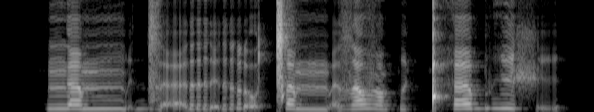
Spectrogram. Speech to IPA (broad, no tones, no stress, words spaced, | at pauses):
ŋɛ mːḭd͡zɛ̰ rḭro̰ǀɛmːɛ̰ zɐvapi ǃʰɛ bʱiʃḭ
